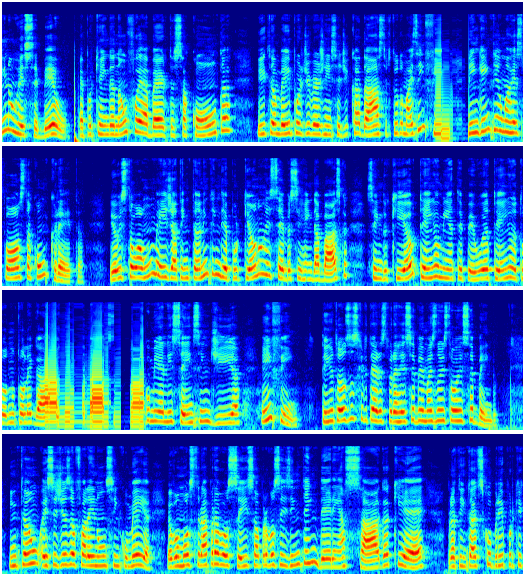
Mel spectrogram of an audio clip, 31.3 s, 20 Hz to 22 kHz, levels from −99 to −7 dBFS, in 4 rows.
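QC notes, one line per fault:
6.51–7.00 s and 16.28–17.78 s, robotic sound from repeated short buffers: audio stops arriving in time, so playback fills the gaps by looping a fragment of about 7.5 ms while the real signal is dropped. This is likely the cause. The loop imposes a fixed 134 Hz buzz on the sound. Most of the first stretch is affected, and the second is replaced entirely, leaving a rigid metallic drone that only loosely tracks the original.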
